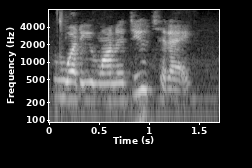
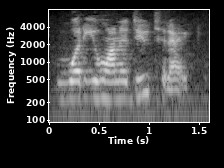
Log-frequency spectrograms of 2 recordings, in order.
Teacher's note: Notice how what do you became what do ya, and want to became wanna.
